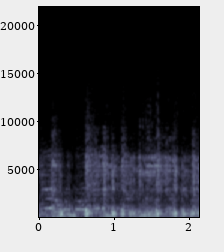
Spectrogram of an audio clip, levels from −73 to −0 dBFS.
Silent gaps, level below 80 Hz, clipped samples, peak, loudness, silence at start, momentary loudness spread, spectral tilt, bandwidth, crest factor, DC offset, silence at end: none; -66 dBFS; under 0.1%; -14 dBFS; -31 LUFS; 0 s; 2 LU; -4 dB/octave; 15 kHz; 18 dB; under 0.1%; 0 s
